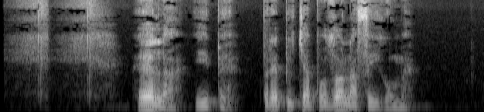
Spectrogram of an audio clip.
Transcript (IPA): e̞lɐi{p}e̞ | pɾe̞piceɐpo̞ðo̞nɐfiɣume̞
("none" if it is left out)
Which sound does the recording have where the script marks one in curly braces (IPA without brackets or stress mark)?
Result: p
